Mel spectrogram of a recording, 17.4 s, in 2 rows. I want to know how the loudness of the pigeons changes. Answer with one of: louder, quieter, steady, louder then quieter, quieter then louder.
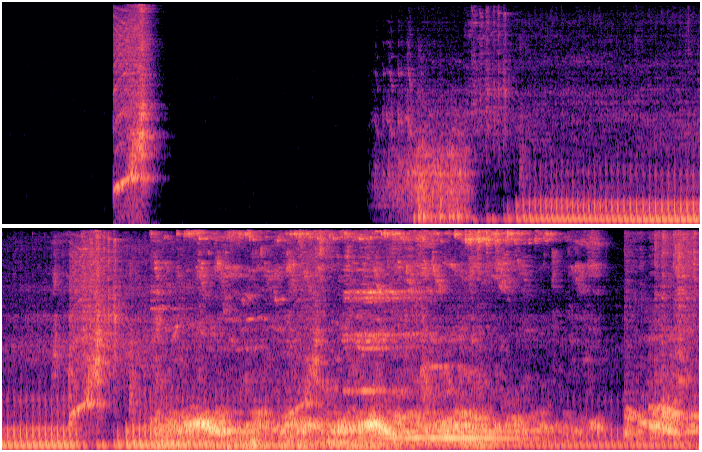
quieter.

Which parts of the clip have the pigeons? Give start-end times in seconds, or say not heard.
10.6-17.4.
